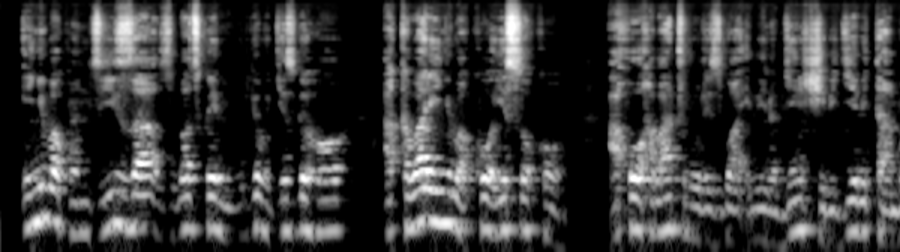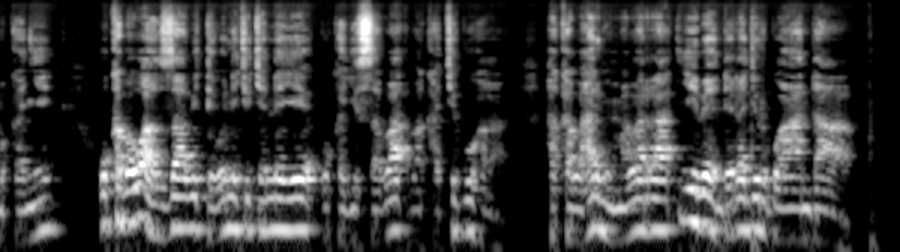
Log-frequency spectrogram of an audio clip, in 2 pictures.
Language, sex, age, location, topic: Kinyarwanda, male, 50+, Nyagatare, finance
